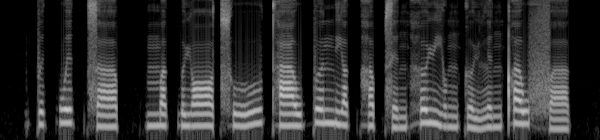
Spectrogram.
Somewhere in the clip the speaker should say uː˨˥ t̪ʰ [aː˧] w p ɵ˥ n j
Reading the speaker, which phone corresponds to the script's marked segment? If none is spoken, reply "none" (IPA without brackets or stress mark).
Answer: aː˧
